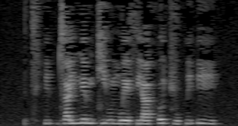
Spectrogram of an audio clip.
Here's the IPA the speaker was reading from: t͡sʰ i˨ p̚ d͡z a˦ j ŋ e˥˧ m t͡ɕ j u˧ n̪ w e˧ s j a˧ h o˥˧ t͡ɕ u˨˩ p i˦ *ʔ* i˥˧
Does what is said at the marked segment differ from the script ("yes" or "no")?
no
